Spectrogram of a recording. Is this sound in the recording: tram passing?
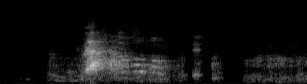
no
